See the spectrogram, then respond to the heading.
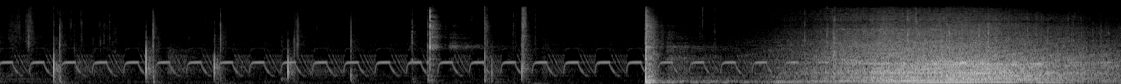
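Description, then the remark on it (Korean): An ambulance siren wails on a road as the ambulance arrives, in quick, repeating mid-pitched pulses for about six seconds, then cuts off at a sudden sharp bang followed by a swelling, rushing noise. No one speaks. “요 구급차가 도착했을 때 조철 씨가 여기 계시면 안 됩니다.”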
